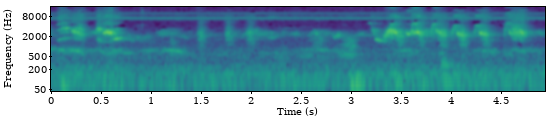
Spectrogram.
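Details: At a papaya, red-vented bulbuls call: a few sharp chirps open, softer scattered notes follow, then a busy cluster of bright, bubbling calls in the last two seconds.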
